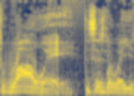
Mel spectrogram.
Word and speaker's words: Huawei: to be difficult so we have a way of saying it and it's just wow way this is the way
